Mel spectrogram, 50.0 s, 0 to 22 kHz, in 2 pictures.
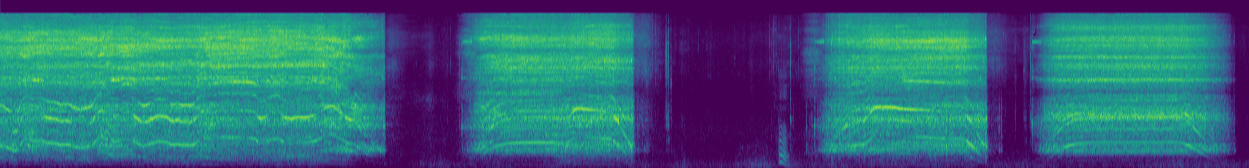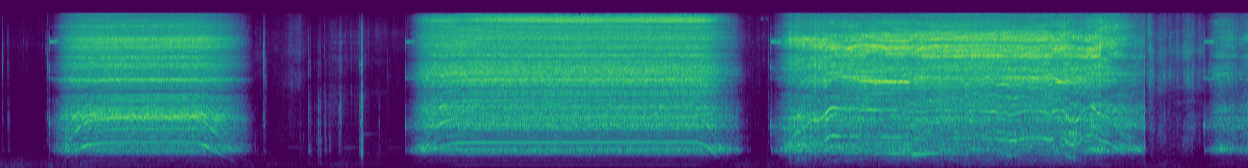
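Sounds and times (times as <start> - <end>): battery chainsaw whining: 0.0 - 7.8, 9.2 - 13.1, 16.1 - 20.0, 20.6 - 24.7, 26.0 - 30.1, 33.1 - 48.1, 48.9 - 49.9.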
